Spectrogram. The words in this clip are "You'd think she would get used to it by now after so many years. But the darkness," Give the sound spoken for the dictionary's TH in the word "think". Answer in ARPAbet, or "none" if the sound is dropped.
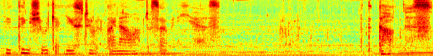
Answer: TH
